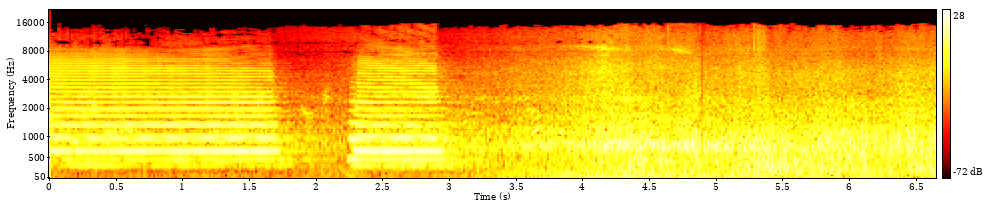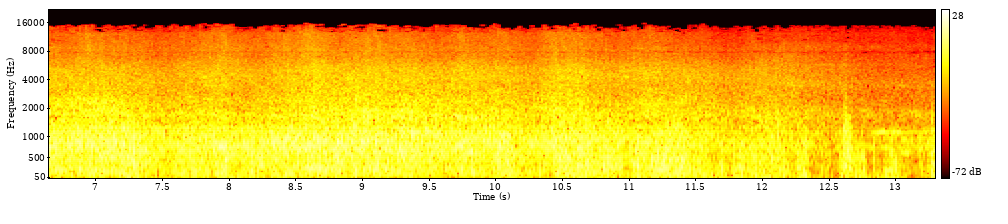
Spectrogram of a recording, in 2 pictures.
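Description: Indian Railways WDP4 (EMD GT46PAC) diesel locomotive sounding its multi-tone air horn in one long blast and then a short one as it approaches at speed. The locomotive and its train of passenger chair cars then rush past close by with a steady roar and rumble that eases off near the end.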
